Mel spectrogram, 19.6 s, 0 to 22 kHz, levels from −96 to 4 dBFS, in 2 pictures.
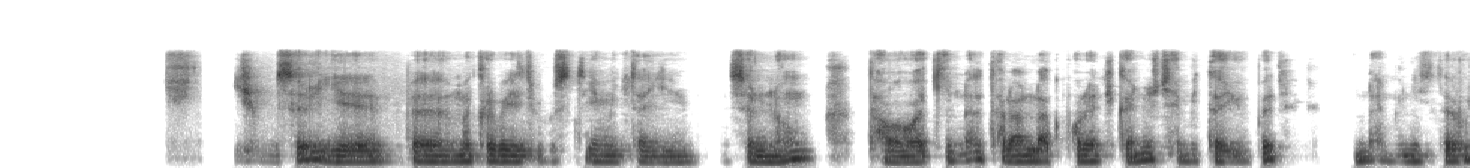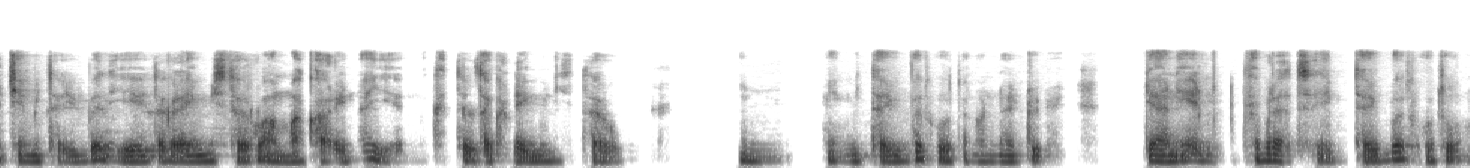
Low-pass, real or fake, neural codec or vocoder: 7.2 kHz; real; none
